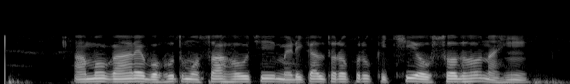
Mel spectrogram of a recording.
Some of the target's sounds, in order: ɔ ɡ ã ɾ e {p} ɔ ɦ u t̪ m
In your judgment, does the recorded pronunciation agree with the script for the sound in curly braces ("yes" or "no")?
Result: no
